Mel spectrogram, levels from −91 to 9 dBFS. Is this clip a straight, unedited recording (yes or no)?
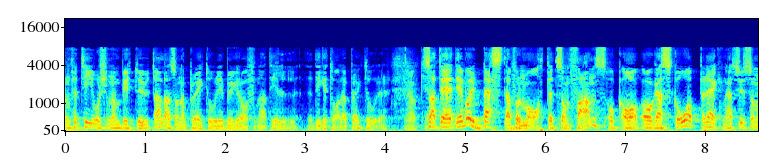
yes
